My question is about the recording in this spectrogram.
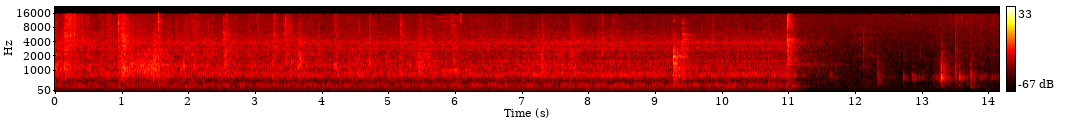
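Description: Slow horizontal auger juicer running with a steady motor hum and crackling as it crushes green vegetables, then switched off about eleven seconds in, after which only a few faint clicks of handling remain.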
